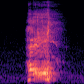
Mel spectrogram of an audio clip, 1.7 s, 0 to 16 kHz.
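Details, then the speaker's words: Adult man sneezing in the morning after waking, about 40 sneezes so far, many in rapid multiples: one loud voiced sneeze lasting under a second. "so Hey gesundheit alright I think I've already sneezed like 40 times including the multiples"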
